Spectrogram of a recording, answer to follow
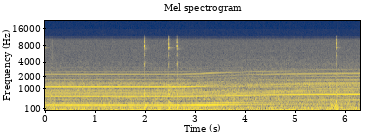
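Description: Near silence: a faint steady electrical hum, with a few soft computer mouse clicks, one about two seconds in, a quick pair half a second later and one more near the end.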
